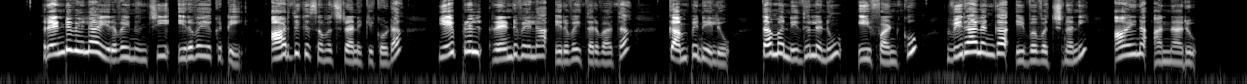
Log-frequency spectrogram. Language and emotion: Telugu, neutral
